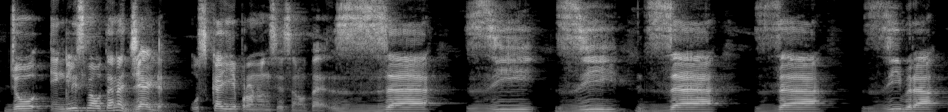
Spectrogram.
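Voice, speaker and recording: A man's voice: mid-range voice, takes it slowly. A male teacher giving a pronunciation lesson, patiently repeating each letter sound many times and stretching them out. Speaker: Quran recitation teacher. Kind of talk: slow pronunciation lesson with drawn-out repetitions.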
